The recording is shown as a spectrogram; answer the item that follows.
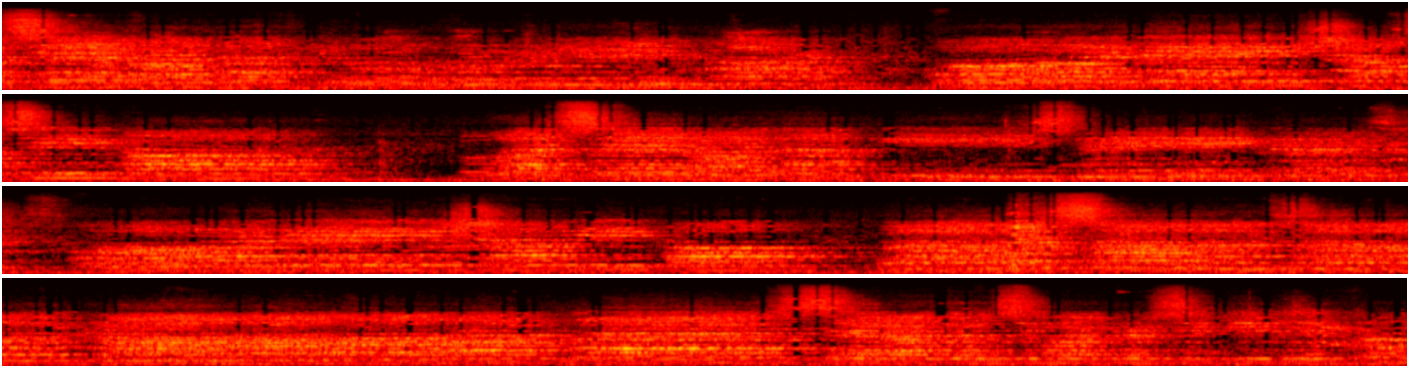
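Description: Church choir singing Orthodox liturgical chant unaccompanied, in sung phrases a few seconds long with brief pauses between them.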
